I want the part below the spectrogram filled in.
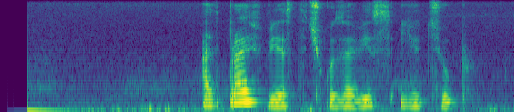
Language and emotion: Russian, neutral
